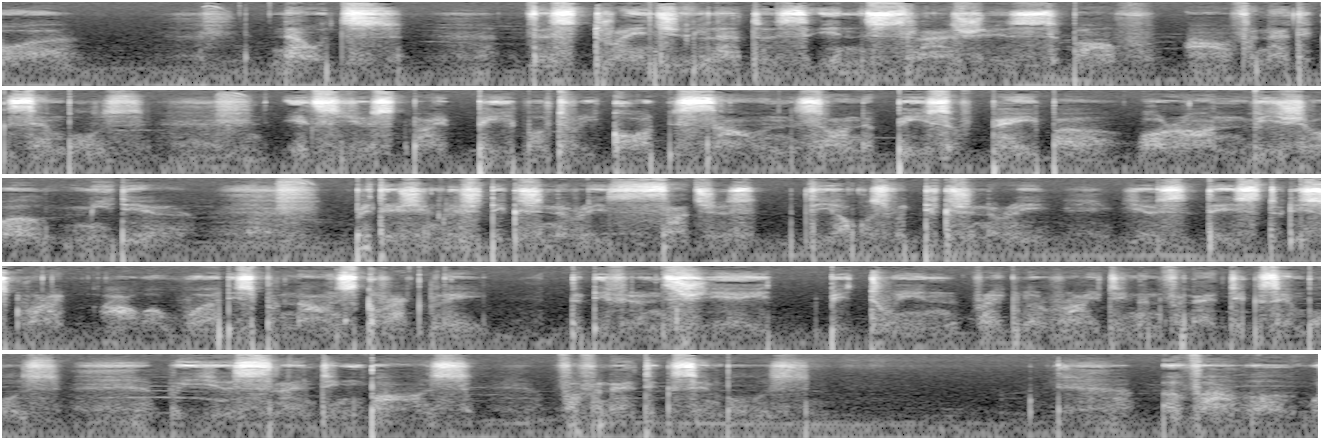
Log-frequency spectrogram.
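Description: Whispered speech: a voice whispering English words without voicing, full of hissy consonant sounds.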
